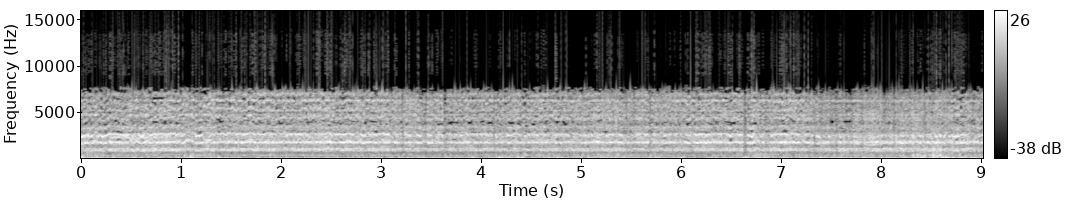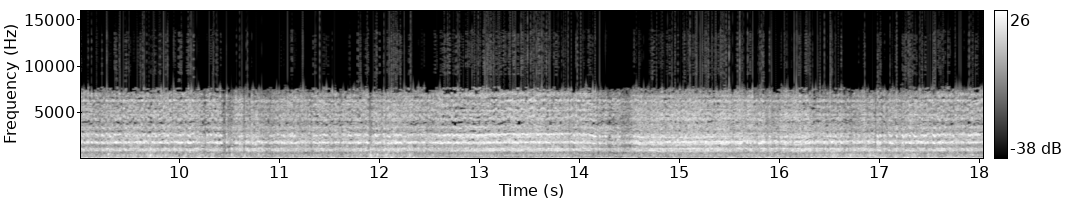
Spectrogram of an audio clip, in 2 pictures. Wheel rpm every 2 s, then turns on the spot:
220, 230, 230, 230, 230, 230, 220, 220, 230.
none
